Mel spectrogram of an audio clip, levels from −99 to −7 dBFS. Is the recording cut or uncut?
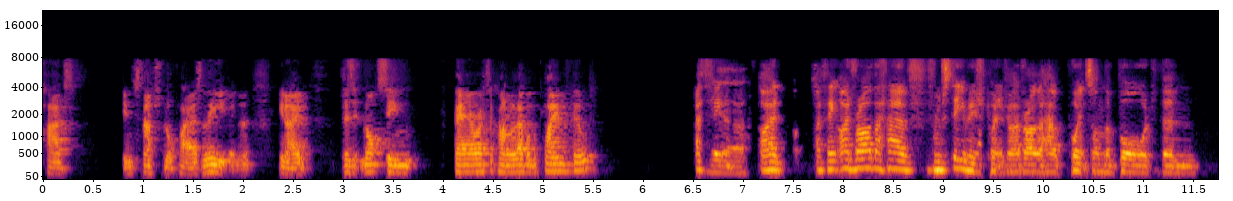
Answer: uncut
